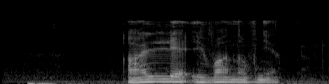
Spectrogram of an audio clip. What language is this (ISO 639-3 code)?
rus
